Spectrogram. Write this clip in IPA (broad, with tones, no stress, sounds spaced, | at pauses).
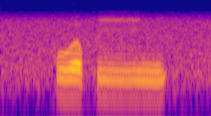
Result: p u˩ ə̯ p iː˩ ŋ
